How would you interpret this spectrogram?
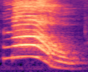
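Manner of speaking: high, loud outraged protest; exasperated shriek. Retold or imitated. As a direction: yell at the phone in disbelief. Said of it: "I'm like".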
